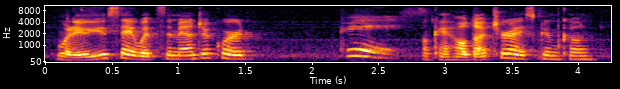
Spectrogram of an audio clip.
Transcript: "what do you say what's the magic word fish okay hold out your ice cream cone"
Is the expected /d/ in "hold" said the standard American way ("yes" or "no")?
yes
